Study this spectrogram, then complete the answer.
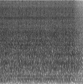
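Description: A power drill whirs steadily as it fastens the handlebars on an AWD ebike. The buzz is loud, close and continuous, and it winds down at the end.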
